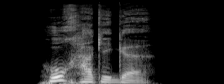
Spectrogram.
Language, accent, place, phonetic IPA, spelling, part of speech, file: German, Germany, Berlin, [ˈhoːxˌhakɪɡə], hochhackige, adjective, De-hochhackige.ogg
- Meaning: inflection of hochhackig: 1. strong/mixed nominative/accusative feminine singular 2. strong nominative/accusative plural 3. weak nominative all-gender singular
